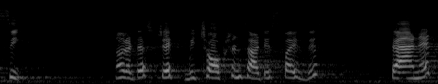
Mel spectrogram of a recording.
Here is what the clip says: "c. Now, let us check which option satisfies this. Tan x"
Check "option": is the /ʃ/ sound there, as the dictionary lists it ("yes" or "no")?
yes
